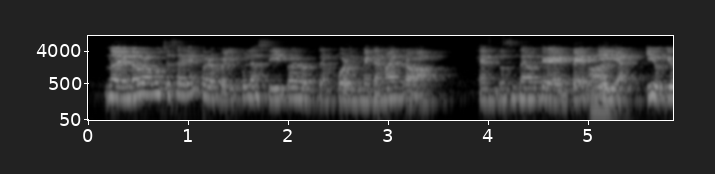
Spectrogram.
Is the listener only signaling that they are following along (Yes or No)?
Yes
